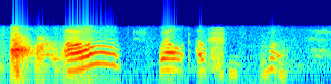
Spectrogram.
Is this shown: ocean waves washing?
no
